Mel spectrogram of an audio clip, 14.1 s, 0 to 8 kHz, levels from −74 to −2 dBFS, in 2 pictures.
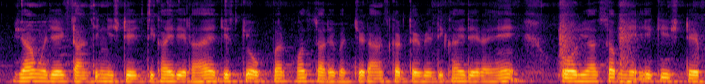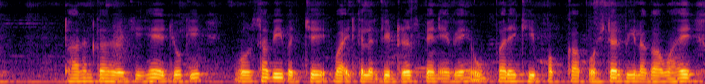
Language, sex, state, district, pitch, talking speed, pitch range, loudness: Hindi, male, Bihar, Begusarai, 115 Hz, 215 wpm, 110-120 Hz, -18 LUFS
